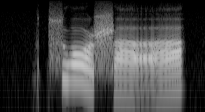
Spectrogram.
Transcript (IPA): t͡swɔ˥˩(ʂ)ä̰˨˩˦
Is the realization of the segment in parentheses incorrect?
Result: no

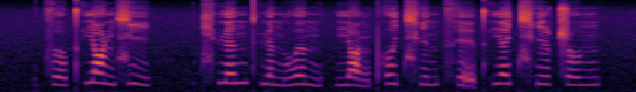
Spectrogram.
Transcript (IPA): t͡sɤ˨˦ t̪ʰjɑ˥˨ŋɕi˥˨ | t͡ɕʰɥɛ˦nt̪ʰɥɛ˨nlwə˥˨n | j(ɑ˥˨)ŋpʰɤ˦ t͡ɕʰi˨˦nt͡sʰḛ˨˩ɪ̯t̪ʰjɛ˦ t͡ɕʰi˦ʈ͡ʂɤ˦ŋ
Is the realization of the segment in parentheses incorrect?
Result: yes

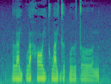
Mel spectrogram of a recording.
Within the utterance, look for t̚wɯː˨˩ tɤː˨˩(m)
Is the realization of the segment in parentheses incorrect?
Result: yes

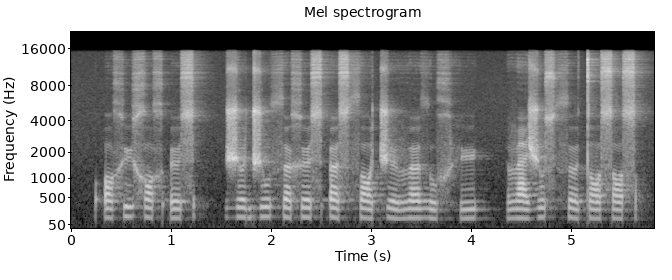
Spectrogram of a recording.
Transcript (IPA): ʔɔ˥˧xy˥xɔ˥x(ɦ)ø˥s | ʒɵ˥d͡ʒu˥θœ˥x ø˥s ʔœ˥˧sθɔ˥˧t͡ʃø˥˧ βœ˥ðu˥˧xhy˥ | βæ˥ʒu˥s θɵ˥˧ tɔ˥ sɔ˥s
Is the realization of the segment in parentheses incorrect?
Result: yes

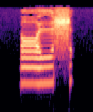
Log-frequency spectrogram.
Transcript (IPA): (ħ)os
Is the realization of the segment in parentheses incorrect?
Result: yes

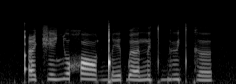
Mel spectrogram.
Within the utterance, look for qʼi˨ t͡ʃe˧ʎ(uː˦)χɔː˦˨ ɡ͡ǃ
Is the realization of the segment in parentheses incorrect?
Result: yes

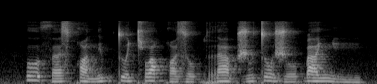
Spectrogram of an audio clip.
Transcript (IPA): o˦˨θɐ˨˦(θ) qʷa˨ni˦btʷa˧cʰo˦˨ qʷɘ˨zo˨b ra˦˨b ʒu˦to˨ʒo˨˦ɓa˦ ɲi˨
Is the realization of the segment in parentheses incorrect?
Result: yes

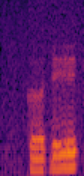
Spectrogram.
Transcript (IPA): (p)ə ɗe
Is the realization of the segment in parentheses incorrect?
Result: yes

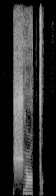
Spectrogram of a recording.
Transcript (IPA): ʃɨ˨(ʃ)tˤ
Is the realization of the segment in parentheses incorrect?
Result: yes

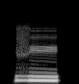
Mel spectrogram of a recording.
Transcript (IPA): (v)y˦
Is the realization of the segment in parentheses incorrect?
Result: no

